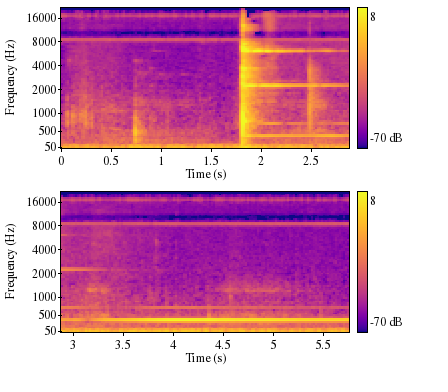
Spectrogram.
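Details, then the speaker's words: Tuning fork struck with a sharp ping, then a steady pure hum slowly fading, placed on the bone for the second ear in an ASMR roleplay Rinne hearing test; listener reports when sound stops. "going to place it on the bone just let me know when you can't hear it"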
